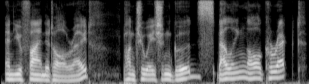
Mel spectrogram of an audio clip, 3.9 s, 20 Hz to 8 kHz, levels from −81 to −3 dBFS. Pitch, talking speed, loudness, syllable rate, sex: 140 Hz, 155 wpm, -18 LUFS, 4.5 syllables/s, male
